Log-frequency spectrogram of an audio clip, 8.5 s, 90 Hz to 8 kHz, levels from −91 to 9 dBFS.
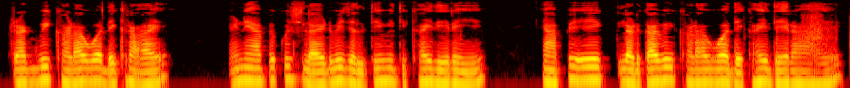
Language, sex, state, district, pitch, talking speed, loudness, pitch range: Hindi, male, Jharkhand, Jamtara, 115 Hz, 200 wpm, -25 LUFS, 110-125 Hz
